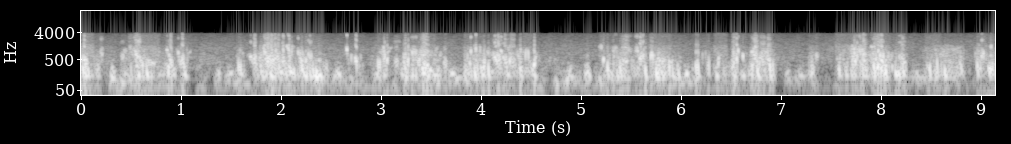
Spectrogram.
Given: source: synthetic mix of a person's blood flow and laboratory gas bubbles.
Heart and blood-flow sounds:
Doppler ultrasound of blood flow; precordium
0.00-0.24 s: bubbles
0.39-1.09 s: bubbles
1.54-2.50 s: bubbles
2.61-2.83 s: bubbles
2.94-3.67 s: bubbles
3.81-4.58 s: bubbles
5.02-5.12 s: bubbles
5.17-6.01 s: bubbles
6.10-6.46 s: bubbles
6.49-6.96 s: bubbles
7.26-7.38 s: bubbles
7.53-8.27 s: bubbles
8.42-8.83 s: bubbles
8.91-9.14 s: bubbles
From the record:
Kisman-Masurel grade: 444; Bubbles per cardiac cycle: continuous sound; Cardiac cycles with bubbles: 100%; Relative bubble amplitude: maximal (0.775 to 0.999); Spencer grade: 4 (maximum detectable bubble signal sounding continuously throughout systole and diastole of every cardiac period, and overriding the amplitude of the normal cardiac signals); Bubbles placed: only in the low amplitude regions of the cardiac cycle

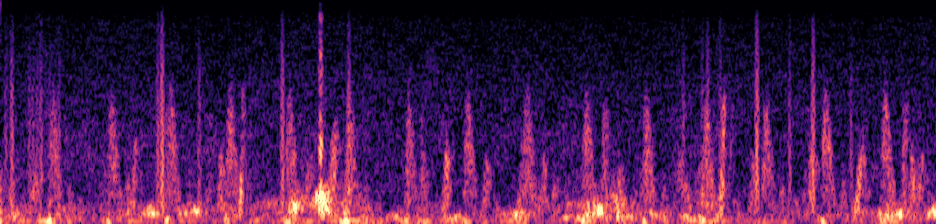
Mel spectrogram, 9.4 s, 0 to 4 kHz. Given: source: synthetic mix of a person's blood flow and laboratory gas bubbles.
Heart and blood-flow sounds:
Doppler ultrasound of blood flow; subclavian vein
no bubbles
From the record:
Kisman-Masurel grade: 000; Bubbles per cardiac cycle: 0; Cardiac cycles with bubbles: 0%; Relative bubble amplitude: no bubbles discernible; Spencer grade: 0 (complete lack of bubble signals)

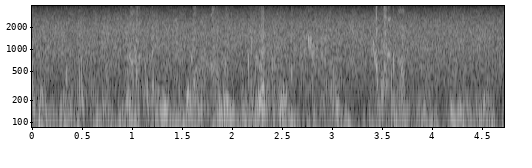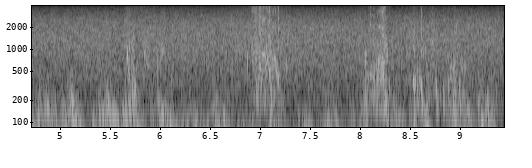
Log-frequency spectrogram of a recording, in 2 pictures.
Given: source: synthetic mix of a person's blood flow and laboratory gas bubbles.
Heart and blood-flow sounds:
Doppler ultrasound of blood flow; precordium
0.00-0.15 s: bubbles
0.29-0.41 s: bubbles
0.44-0.66 s: bubbles
0.95-1.30 s: bubbles
1.58-1.98 s: bubbles
2.13-2.64 s: bubbles
2.73-3.09 s: bubbles
3.37-3.80 s: bubbles
5.63-6.06 s: bubbles
6.11-6.15 s: bubbles
6.84-7.30 s: bubbles
8.01-8.34 s: bubbles
8.50-9.11 s: bubbles
From the record:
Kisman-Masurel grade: 232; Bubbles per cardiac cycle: several, 3 to 8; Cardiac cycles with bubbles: 50 to 99%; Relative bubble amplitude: moderate (0.250 to 0.450); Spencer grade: 3 (all of the cardiac periods contain showers or single bubble signals, but not dominating or overriding the cardiac motion signals); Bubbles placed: anywhere in the cardiac cycle

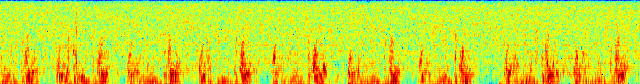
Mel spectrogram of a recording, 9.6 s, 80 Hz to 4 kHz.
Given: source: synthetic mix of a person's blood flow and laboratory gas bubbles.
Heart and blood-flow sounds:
Doppler ultrasound of blood flow; precordium
0.83-1.22 s: bubbles
From the record:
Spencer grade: 1 (occasional bubble signal discernible with the cardiac motion signal, with majority of cardiac periods free of bubbles); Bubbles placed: only in the low amplitude regions of the cardiac cycle

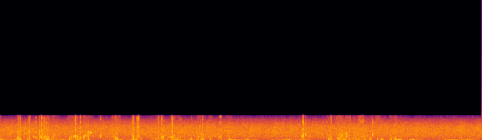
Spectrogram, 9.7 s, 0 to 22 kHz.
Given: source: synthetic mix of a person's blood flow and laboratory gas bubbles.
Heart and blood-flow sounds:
Doppler ultrasound of blood flow; precordium
0.00-0.09 s: bubbles
0.32-0.48 s: bubbles
0.55-1.21 s: bubbles
1.36-1.88 s: bubbles
1.98-2.07 s: bubbles
2.23-2.42 s: bubbles
2.63-2.86 s: bubbles
2.98-3.66 s: bubbles
3.81-4.27 s: bubbles
4.36-4.49 s: bubbles
4.54-4.65 s: bubbles
6.00-6.17 s: bubbles
6.54-7.73 s: bubbles
7.79-8.04 s: bubbles
From the record:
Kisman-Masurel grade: 333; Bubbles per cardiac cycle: rolling drumbeat, 9 or more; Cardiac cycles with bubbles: 50 to 99%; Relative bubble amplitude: loud (0.450 to 0.775); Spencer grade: 3 (all of the cardiac periods contain showers or single bubble signals, but not dominating or overriding the cardiac motion signals); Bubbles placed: anywhere in the cardiac cycle

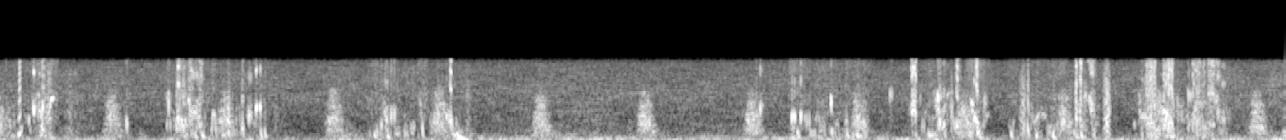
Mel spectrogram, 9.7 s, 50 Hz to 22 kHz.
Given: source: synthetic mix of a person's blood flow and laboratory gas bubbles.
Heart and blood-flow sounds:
Doppler ultrasound of blood flow; subclavian vein
0.06-0.45 s: bubbles
0.94-1.00 s: bubbles
1.24-2.05 s: bubbles
2.75-3.48 s: bubbles
5.67-5.76 s: bubbles
5.93-6.56 s: bubbles
6.68-6.73 s: bubbles
6.83-7.44 s: bubbles
7.58-8.28 s: bubbles
8.50-9.25 s: bubbles
9.62-9.66 s: bubbles
From the record:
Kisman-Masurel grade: 332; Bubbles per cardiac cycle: rolling drumbeat, 9 or more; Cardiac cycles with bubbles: 50 to 99%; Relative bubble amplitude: moderate (0.250 to 0.450); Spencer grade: 3 (all of the cardiac periods contain showers or single bubble signals, but not dominating or overriding the cardiac motion signals); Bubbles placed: anywhere in the cardiac cycle

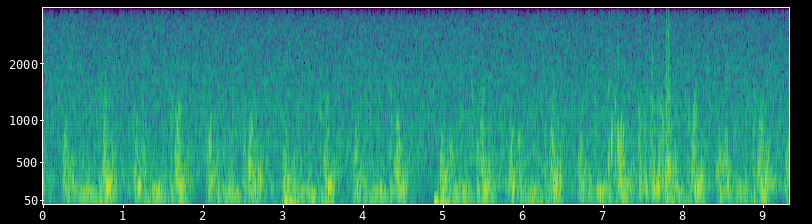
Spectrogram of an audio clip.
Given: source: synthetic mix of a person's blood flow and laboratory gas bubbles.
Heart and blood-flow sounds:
Doppler ultrasound of blood flow; precordium
7.06-7.33 s: bubbles
7.42-7.97 s: bubbles
From the record:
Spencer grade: 1 (occasional bubble signal discernible with the cardiac motion signal, with majority of cardiac periods free of bubbles); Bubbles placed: anywhere in the cardiac cycle

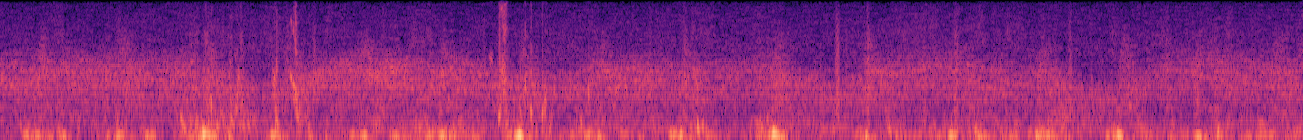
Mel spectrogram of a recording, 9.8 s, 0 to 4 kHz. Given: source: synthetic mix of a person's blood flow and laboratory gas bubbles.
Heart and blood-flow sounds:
Doppler ultrasound of blood flow; subclavian vein
1.31-1.96 s: bubbles
2.04-2.35 s: bubbles
3.67-4.17 s: bubbles
4.38-4.46 s: bubbles
From the record:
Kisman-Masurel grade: 221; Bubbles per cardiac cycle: several, 3 to 8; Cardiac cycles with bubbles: 10 to 50%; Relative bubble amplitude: barely perceptible (0.100 to 0.250); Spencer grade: 2 (many but less than half of the cardiac periods contain bubble signals, singularly or in groups); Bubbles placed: anywhere in the cardiac cycle

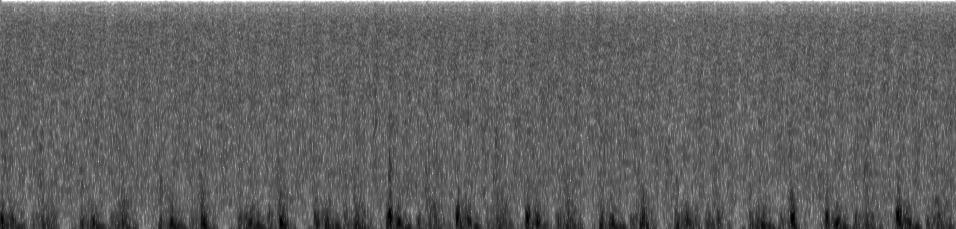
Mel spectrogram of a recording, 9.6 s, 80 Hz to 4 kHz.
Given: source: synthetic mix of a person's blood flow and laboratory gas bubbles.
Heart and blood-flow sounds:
Doppler ultrasound of blood flow; precordium
no bubbles
From the record:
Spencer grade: 0 (complete lack of bubble signals)

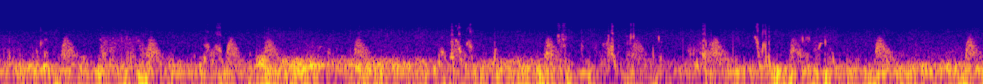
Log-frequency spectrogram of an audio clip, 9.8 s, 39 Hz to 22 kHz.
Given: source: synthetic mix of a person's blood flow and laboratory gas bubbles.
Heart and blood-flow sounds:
Doppler ultrasound of blood flow; subclavian vein
0.00-0.27 s: bubbles
0.30-0.49 s: bubbles
0.80-0.86 s: bubbles
0.97-1.58 s: bubbles
1.70-1.78 s: bubbles
1.91-2.26 s: bubbles
3.06-3.32 s: bubbles
4.36-4.79 s: bubbles
4.92-5.00 s: bubbles
5.55-5.70 s: bubbles
5.80-5.86 s: bubbles
5.93-6.21 s: bubbles
6.25-6.38 s: bubbles
6.50-6.65 s: bubbles
6.87-7.14 s: bubbles
7.23-7.27 s: bubbles
7.52-7.75 s: bubbles
7.95-8.38 s: bubbles
From the record:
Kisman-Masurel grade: 232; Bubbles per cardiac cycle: several, 3 to 8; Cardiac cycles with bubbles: 50 to 99%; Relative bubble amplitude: moderate (0.250 to 0.450); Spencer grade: 3 (all of the cardiac periods contain showers or single bubble signals, but not dominating or overriding the cardiac motion signals); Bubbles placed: anywhere in the cardiac cycle

